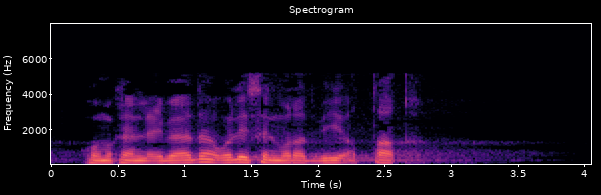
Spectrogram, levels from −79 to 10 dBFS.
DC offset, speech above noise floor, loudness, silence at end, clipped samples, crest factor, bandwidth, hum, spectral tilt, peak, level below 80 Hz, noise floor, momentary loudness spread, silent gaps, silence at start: under 0.1%; 46 dB; -21 LUFS; 1.3 s; under 0.1%; 18 dB; 5.4 kHz; none; -12.5 dB/octave; -4 dBFS; -68 dBFS; -66 dBFS; 5 LU; none; 0.25 s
